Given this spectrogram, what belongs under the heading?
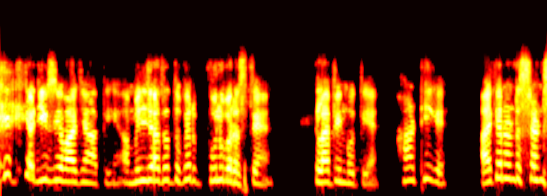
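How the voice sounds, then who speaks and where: A teacher with a high, bright, forceful voice lectures and tells stories animatedly, frequently asking his class questions. The recording is dry and a bit muffled.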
